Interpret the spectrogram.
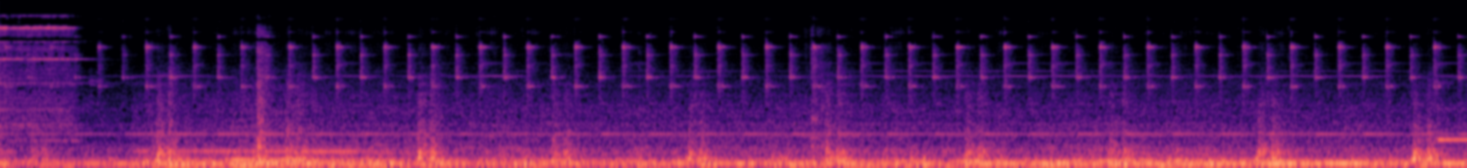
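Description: Diesel railcar running along the line: a steady low rumble of engine and wheels under a faint steady whine, with a light, regular ticking about three to four times a second. Near the end a falling two-note chime sounds on board.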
